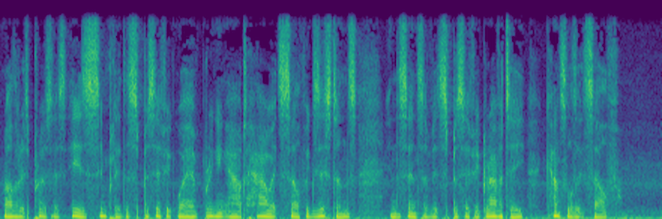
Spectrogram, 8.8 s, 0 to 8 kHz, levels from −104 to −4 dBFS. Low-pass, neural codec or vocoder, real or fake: 7.2 kHz; none; real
